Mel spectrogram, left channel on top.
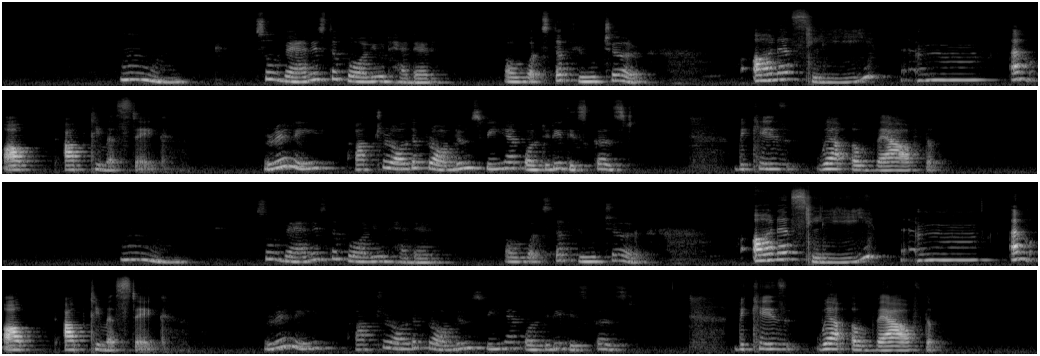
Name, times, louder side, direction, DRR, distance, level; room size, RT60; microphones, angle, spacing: voice 1, 1.2-1.9 2.5-4.4 5.0-6.4 13.0-16.7, left 5 dB, 60° left, 0.3 m, -29 dB
voice 2, 7.5-8.7 9.1-9.8 10.1-10.6 11.0-12.0 17.2-18.2 18.5-19.7, right 3 dB, 30° right, 0.4 m, -25 dB
3.3 x 2.1 x 3.5 m
head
